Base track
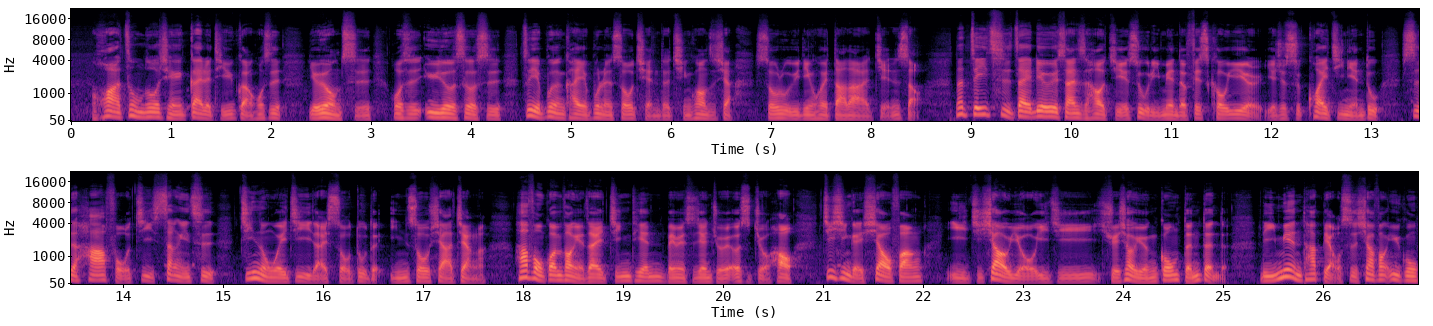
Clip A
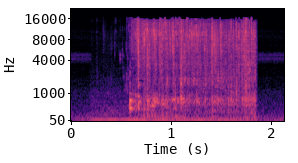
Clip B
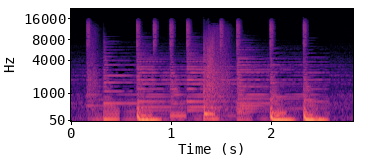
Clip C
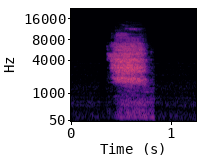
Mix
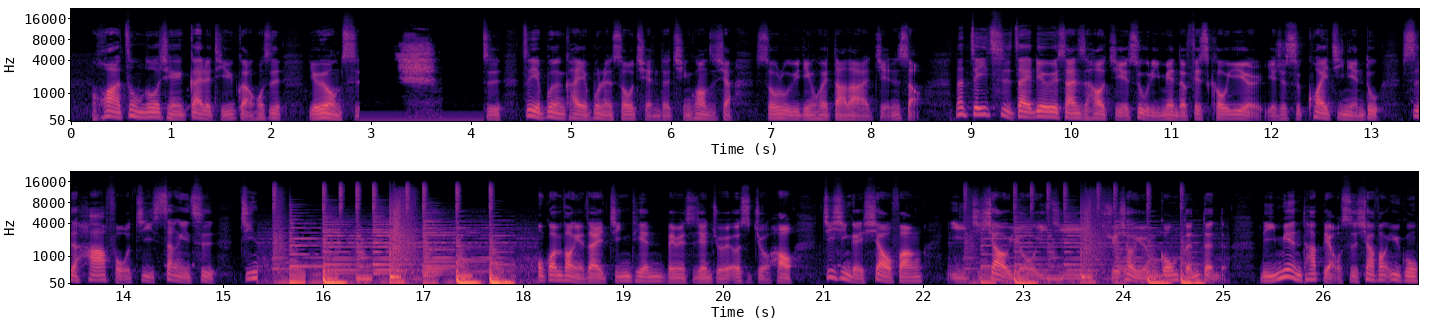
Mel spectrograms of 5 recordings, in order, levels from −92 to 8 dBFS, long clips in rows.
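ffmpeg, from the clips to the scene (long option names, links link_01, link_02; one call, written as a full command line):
ffmpeg -i bed.wav -i cue0.wav -i cue1.wav -i cue2.wav -filter_complex "[2:a]asplit=2[link_01][link_02];[0:a]volume=-11.5dB[link_03];[3:a]aeval=exprs='val(0)+0.00224*(sin(2*PI*50*n/s)+sin(2*PI*2*50*n/s)/2+sin(2*PI*3*50*n/s)/3+sin(2*PI*4*50*n/s)/4+sin(2*PI*5*50*n/s)/5)':channel_layout=same[link_04];[link_03]asplit=3[link_05][link_06][link_07];[link_05]atrim=end=2.884[link_08];[link_04]atrim=end=1.25,asetpts=PTS-STARTPTS,volume=-8.5dB[link_09];[link_06]atrim=start=4.126:end=15.344[link_10];[link_01]atrim=end=2.82,asetpts=PTS-STARTPTS,volume=-2dB[link_11];[link_07]atrim=start=18.156[link_12];[link_02]atrim=end=2.82,asetpts=PTS-STARTPTS,volume=-9dB,afade=type=in:duration=0.004:curve=hsin,afade=type=out:start_time=2.816:duration=0.004:curve=hsin,adelay=22250[link_13];[link_08][link_09]acrossfade=duration=0.004:curve1=hsin:curve2=hsin[link_14];[link_14][link_10]acrossfade=duration=0.004:curve1=hsin:curve2=hsin[link_15];[link_15][link_11]acrossfade=duration=0.004:curve1=hsin:curve2=hsin[link_16];[link_16][link_12]acrossfade=duration=0.004:curve1=hsin:curve2=hsin[link_17];[link_17][link_13]amix=inputs=2:normalize=0" out.wav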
